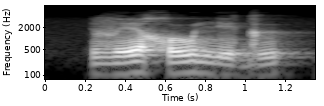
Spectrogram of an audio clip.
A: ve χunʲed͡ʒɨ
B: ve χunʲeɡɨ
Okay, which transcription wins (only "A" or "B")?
B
